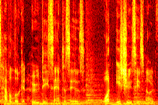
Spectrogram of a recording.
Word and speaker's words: DeSantis: That's because in his campaign videos, that's how he pronounces his name, DeSantis.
